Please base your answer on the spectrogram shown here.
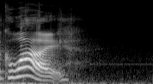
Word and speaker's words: Kawaii: the secretly Kawai so Kawai I am told means cute but it sounds like Hawaii to me or at least the first syllable of Hawaii so I tend to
